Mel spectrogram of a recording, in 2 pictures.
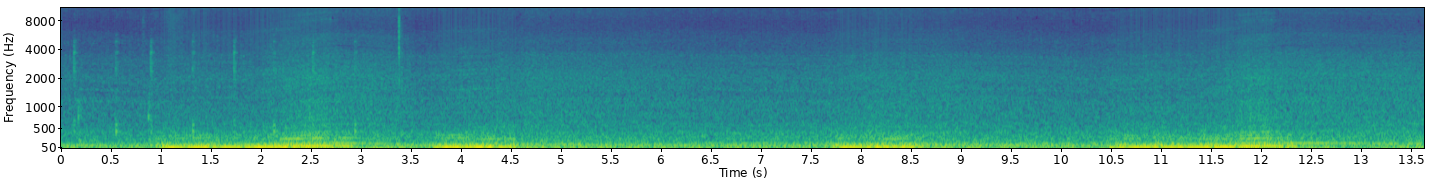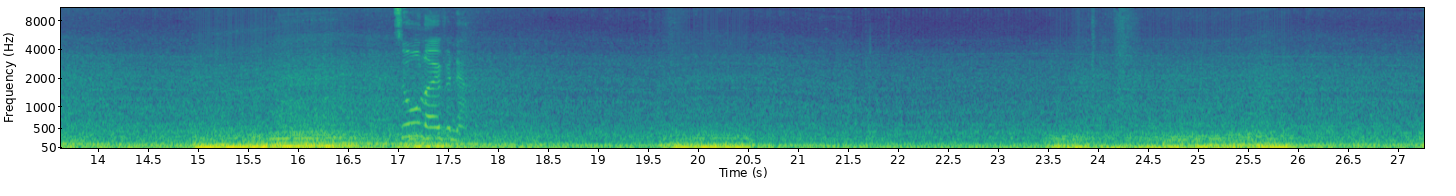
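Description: A truck's diesel engine rumbles low, its revs rising and falling in surges.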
